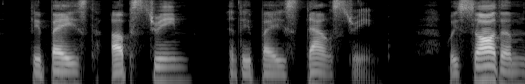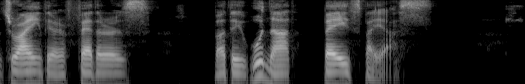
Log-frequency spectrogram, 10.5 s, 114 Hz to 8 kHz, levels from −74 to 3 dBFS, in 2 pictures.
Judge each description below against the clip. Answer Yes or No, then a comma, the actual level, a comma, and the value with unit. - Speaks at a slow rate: Yes, slow, 125 wpm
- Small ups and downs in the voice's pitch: Yes, narrow, 1.9 semitones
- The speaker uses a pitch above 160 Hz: No, low, 105 Hz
